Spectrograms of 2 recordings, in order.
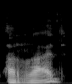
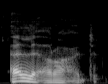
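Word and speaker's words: الرعد: By the way, here when they type it in for you, this is not accurate. Like, I mean, when they say Ar-Ra'd, they are just saying it how they pronounce it, but it's not correct. Al-Ra'd.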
